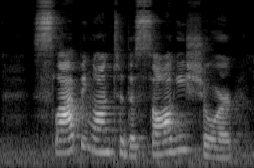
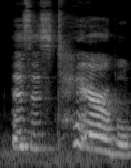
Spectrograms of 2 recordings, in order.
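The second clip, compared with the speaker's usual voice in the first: dismayed cry; 7 semitones higher, 4 dB louder than usual. Acted. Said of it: "cried Verdi".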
